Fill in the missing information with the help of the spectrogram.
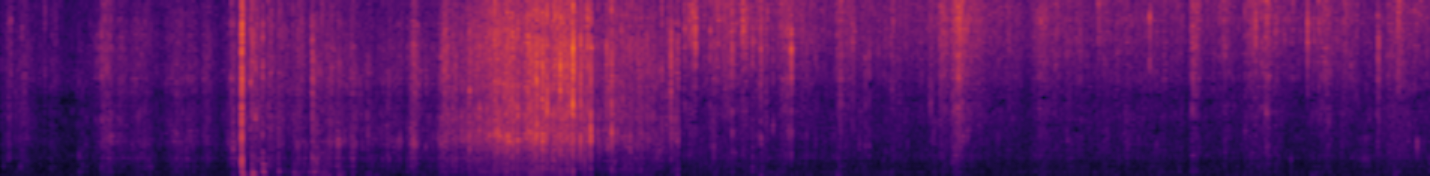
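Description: A pig rooting and trampling through dry leaf litter: dry leaves crackling and rustling, with a sharp crack about one and a half seconds in and a louder rush of rustling around three to four seconds in.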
